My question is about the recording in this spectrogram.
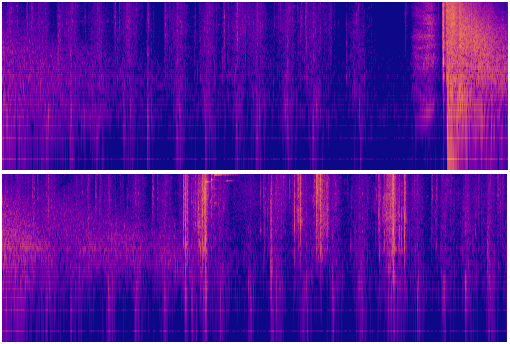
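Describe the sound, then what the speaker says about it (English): Loud close Mosin bolt-action rifle shot in a survival game, a single sharp blast with a long decaying tail, preceded and followed by rapid clip-clopping footsteps and a few later sharper cracks. "That's the fucking Mosin."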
